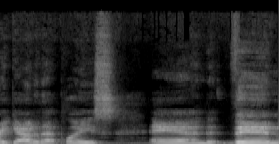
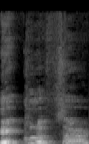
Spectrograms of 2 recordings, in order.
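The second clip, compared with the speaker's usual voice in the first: high, loud recruit-style shout. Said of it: "recruit answers drill sergeant".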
